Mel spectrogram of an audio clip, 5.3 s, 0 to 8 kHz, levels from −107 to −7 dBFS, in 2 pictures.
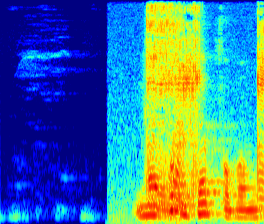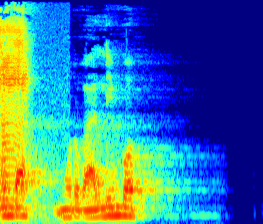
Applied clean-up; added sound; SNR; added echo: none; Fart; 0 dB; reverberation time 0.8 s.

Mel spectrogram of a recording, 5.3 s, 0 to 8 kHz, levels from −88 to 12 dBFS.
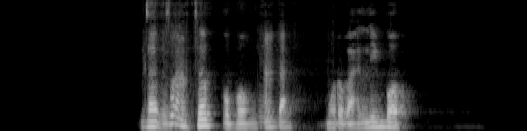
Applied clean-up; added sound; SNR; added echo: neural mask model DeepFilterNet 3.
